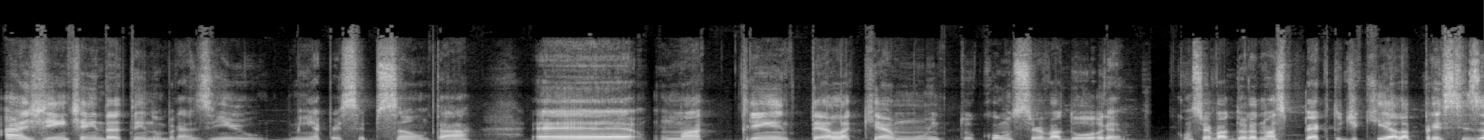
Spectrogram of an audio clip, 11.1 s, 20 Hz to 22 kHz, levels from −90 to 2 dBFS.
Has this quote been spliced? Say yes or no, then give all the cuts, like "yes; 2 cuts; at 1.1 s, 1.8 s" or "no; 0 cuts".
no; 0 cuts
